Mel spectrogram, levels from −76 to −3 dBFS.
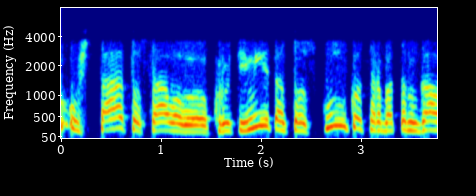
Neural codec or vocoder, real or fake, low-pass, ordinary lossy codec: none; real; 7.2 kHz; MP3, 64 kbps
